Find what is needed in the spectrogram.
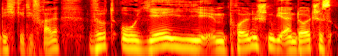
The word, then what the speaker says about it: Ojej: Also Ojej, also ein offenes ein offenes O sozusagen.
